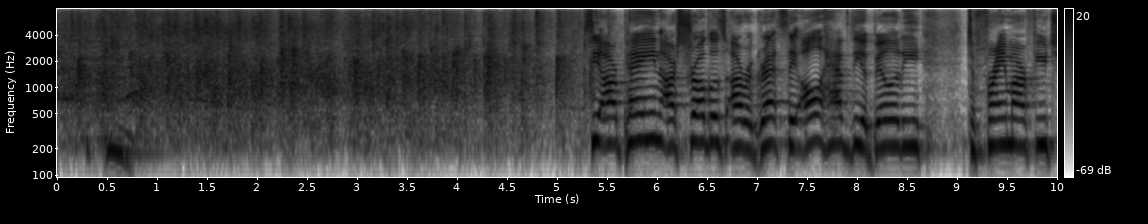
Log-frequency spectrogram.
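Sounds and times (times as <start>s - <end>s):
audience clapping: 0.0s - 5.8s
speech: 0.5s - 0.8s, 5.3s - 10.0s.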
